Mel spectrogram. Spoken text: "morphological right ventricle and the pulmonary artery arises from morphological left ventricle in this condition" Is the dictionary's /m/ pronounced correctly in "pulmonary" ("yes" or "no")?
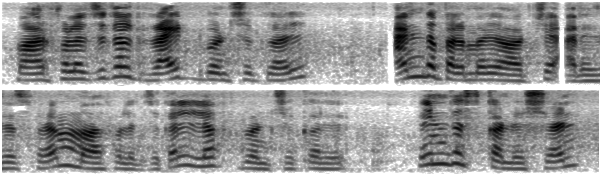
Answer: no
